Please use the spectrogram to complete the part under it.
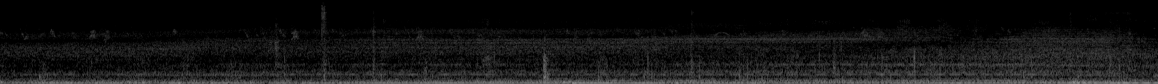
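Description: Two tractors rotary tilling an onion seedbed far off, a faint continuous engine drone with occasional light clicks over quiet outdoor ambience.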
